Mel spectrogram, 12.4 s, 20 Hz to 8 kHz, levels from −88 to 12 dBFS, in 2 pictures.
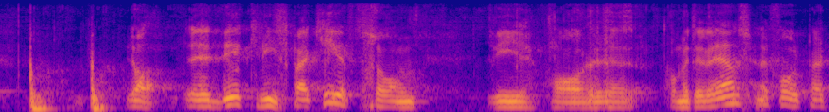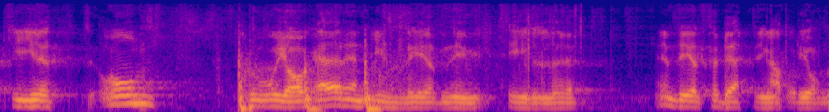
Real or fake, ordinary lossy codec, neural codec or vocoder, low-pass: fake; none; codec, 24 kHz, 3 kbps, HILCodec; 7.2 kHz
